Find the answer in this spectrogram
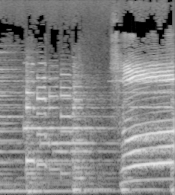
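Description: Remastered old Korean pop song: band accompaniment with a strong bass line, then a singer comes in with a long held note about one and a half seconds in.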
